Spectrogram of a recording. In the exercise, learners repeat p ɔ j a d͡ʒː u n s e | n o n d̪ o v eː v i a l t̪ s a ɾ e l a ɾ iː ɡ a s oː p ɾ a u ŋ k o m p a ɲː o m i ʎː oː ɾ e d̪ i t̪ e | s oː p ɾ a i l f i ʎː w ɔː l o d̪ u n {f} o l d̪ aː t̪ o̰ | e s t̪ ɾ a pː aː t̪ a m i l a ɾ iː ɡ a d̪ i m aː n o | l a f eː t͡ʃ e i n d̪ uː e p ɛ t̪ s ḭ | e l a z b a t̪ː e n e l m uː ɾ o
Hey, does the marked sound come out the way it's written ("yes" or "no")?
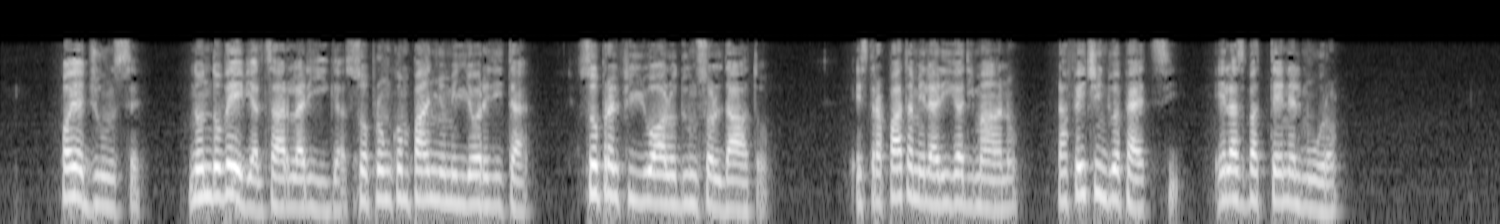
no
